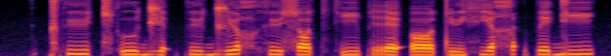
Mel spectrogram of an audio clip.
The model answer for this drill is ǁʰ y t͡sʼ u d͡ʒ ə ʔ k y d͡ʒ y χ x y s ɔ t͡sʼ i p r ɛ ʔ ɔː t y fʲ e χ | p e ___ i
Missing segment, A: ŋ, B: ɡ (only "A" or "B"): B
